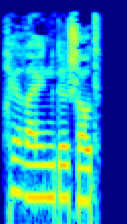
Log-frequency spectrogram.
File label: "hereingeschaut", German; adjectives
